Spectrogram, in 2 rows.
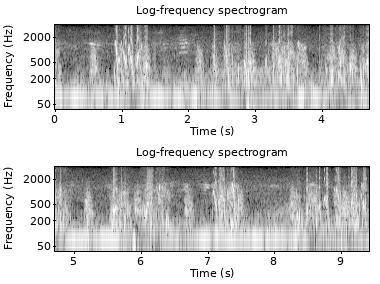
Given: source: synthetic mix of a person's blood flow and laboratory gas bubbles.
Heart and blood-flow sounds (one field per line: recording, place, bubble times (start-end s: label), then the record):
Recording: Doppler ultrasound of blood flow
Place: subclavian vein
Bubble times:
0.00-0.11 s: bubbles
0.87-1.43 s: bubbles
2.34-2.99 s: bubbles
3.13-3.79 s: bubbles
3.96-4.49 s: bubbles
4.54-4.97 s: bubbles
5.51-5.94 s: bubbles
5.98-6.46 s: bubbles
7.04-7.52 s: bubbles
8.23-9.43 s: bubbles
From the record:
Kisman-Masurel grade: 332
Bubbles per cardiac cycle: rolling drumbeat, 9 or more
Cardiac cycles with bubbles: 50 to 99%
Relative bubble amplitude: moderate (0.250 to 0.450)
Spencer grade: 3 (all of the cardiac periods contain showers or single bubble signals, but not dominating or overriding the cardiac motion signals)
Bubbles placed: anywhere in the cardiac cycle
